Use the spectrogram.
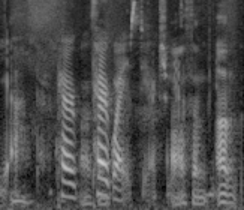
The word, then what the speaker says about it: Paraguay: really pronounce it right you just say Paraguay because that is like a Spanish version yeah Paraguay is the actually awesome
